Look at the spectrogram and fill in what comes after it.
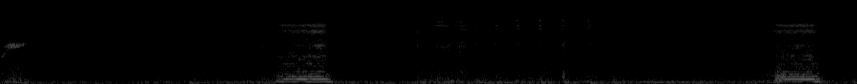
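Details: Dog snoring in its sleep, two rough, rattling snore breaths about five seconds apart with hissy upper tones, a soft rustle and faint ticking between them in a quiet room.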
